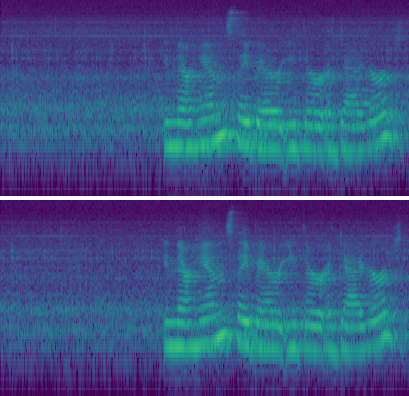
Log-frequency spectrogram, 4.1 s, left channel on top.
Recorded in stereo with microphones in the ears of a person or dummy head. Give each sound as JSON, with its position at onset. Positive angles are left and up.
{"t": 1.6, "sound": "a woman speaking", "side_deg": -15, "distance_m": 0.6}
